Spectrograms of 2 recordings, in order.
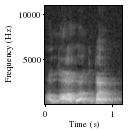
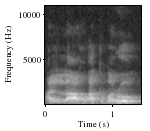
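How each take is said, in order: First: The phrase ends on a bare consonant. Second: The phrase ends with an extra final vowel. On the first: The speaker calls it right. "எப்படி சொல்லணும்" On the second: The speaker calls it wrong. "சொல்லக்கூடாது"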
